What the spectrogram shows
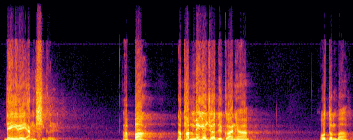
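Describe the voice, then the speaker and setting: A male pastor preaching a sermon, his bright, gravelly voice swooping up and down. He moves between quiet, close musing and loud, pleading outbursts. The sound carries a long reverb from the church hall. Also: mid-range voice, sing-song, slow. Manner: shifts from quiet musing to shouted childlike pleading. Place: church sanctuary.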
